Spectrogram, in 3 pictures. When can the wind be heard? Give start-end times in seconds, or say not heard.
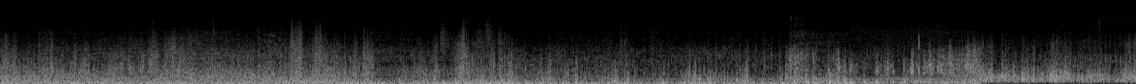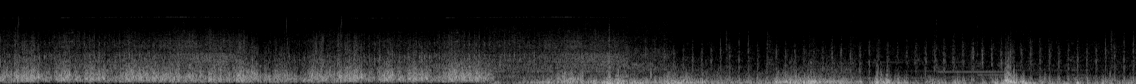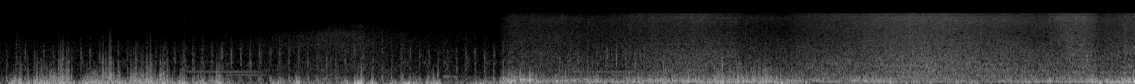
0.0-34.0.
